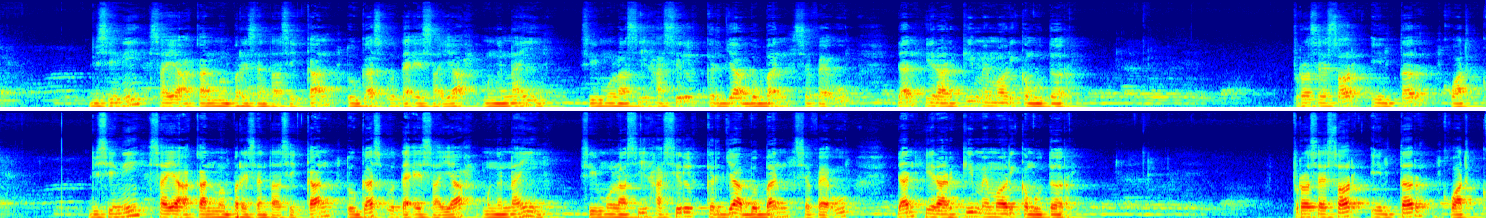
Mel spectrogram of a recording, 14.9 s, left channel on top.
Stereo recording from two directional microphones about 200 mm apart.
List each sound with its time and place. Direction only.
0.9 s speech: 35° right (ahead or behind)
13.0 s speech: 35° right (ahead or behind)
